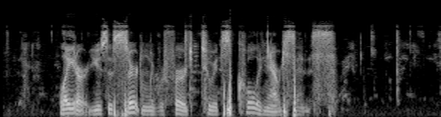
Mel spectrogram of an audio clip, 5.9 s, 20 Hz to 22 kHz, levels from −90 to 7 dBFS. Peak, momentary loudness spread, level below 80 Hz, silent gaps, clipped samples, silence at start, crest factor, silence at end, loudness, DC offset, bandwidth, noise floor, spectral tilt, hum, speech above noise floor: 0 dBFS; 18 LU; -46 dBFS; none; under 0.1%; 0.3 s; 20 dB; 0 s; -17 LUFS; under 0.1%; 11 kHz; -52 dBFS; -3 dB/octave; none; 34 dB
